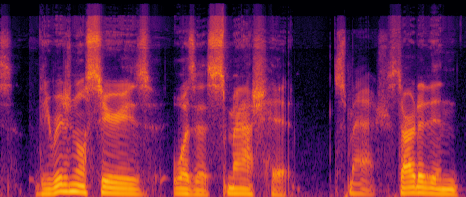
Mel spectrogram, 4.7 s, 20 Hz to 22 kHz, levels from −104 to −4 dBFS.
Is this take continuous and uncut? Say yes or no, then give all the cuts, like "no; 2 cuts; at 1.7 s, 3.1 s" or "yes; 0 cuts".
yes; 0 cuts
